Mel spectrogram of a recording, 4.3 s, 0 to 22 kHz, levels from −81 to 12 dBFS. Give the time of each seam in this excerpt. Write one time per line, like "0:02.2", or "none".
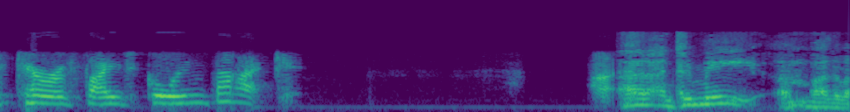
none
